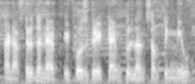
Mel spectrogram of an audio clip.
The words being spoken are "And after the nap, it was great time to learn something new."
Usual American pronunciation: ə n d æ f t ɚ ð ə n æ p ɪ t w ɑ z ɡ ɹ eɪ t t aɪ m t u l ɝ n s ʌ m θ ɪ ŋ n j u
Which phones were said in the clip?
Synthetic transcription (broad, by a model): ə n d æ f t ɚ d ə n æ p ɪ t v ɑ z ɡ ɹ eɪ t t aɪ m t u l ɝ n s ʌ m t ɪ ŋ n j u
